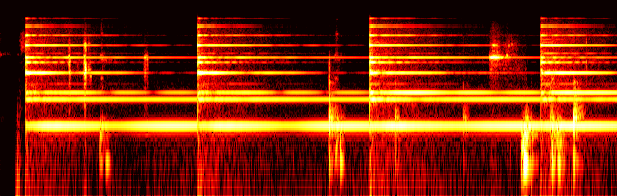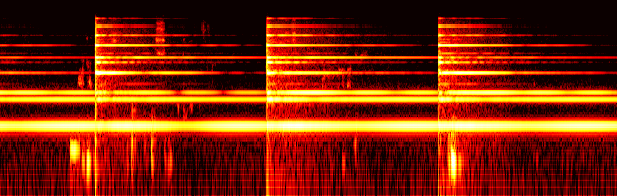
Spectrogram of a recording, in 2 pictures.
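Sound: church bells ringing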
